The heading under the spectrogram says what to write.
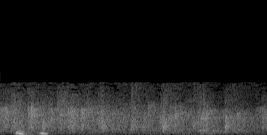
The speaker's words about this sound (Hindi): मैं इस बिल्कुल अपने लिए तालियां बजा सकते हैं आप, और जोर से तालियां बजा सकते हैं, सारे बजा सकते हैं आगे से लेकर पीछे तक।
